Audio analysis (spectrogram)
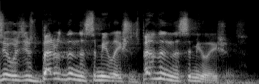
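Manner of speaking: delighted Spanish-accented boast, mimicked fast. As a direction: rattle it off like an excited Spanish-speaking engineer. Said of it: "He's got a really thick Spanish accent".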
